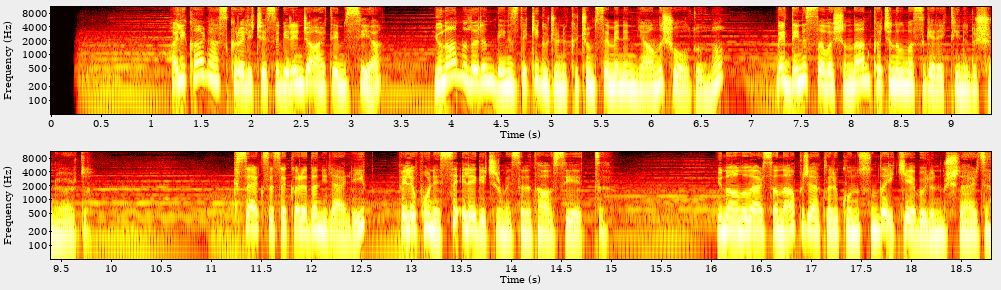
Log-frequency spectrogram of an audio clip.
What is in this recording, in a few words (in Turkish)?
Belgesel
